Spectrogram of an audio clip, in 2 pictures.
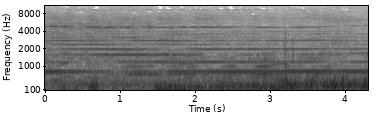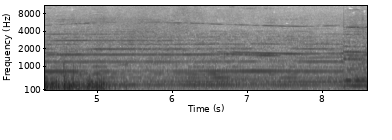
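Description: Model Icon A5 airplane's motor and propeller running in flight: a steady, many-toned hum whose pitch slowly drifts as it flies. A rough rushing noise sits under it through the first five seconds, then drops away.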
